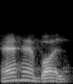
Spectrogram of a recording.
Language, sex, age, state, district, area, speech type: Bengali, male, 18-30, West Bengal, Purulia, rural, conversation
